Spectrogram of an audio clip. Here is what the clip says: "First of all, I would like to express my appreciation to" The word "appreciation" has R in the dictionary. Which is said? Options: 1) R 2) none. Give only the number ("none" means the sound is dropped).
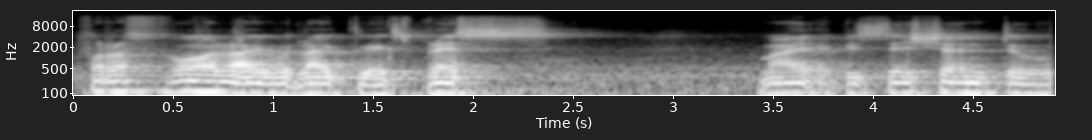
2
